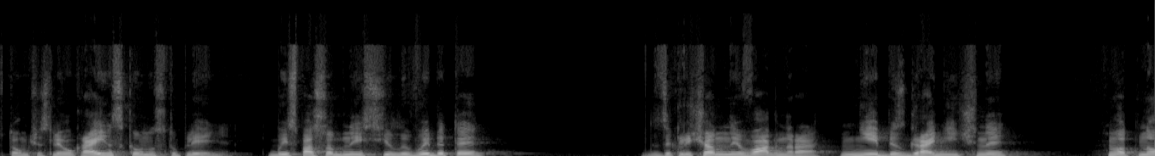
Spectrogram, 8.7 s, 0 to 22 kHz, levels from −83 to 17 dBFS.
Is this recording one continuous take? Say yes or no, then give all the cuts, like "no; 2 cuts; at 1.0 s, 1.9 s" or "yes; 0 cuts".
no; 1 cut; at 1.9 s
